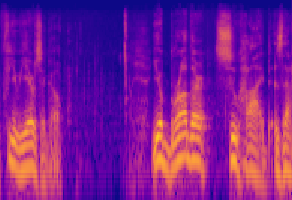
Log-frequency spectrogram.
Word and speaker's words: Suhaib: Now, earlier, 2019, a few years ago, your brother Suhaib, is that how you pronounce it, Suhaib?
